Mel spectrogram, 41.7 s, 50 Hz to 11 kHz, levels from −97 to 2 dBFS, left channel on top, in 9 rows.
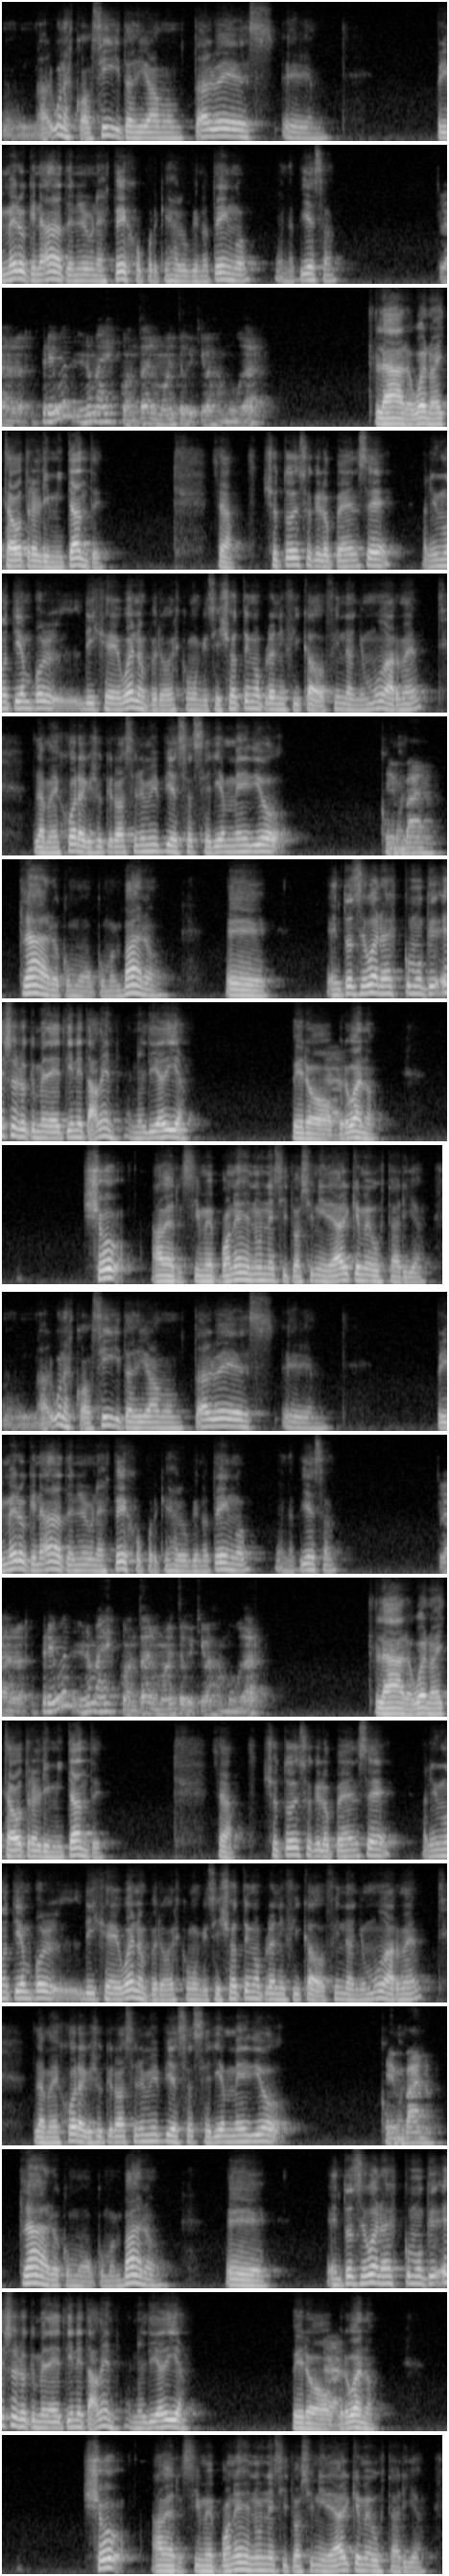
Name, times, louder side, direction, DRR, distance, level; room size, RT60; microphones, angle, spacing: voice 1, 0.0-3.4 4.5-8.1 13.2-15.0 16.2-16.4 16.7-18.0 18.3-22.9 23.5-26.2 27.2-27.4 28.0-29.6 30.2-30.6 31.2-34.4 35.5-36.4 38.0-38.4 38.7-41.5, equal, 5° left, 0.6 m, -24 dB
voice 2, 9.2-12.0 27.2-27.7 35.8-36.2, right 1 dB, 40° right, 1.8 m, -31 dB
20.5 x 10.0 x 2.9 m
head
